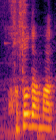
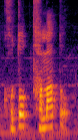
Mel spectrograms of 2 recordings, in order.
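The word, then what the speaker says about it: 言霊: of spirit and mind it called Kotodama (the word spirit) proper pronounce would be Kototama Kojiki and Kototama The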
